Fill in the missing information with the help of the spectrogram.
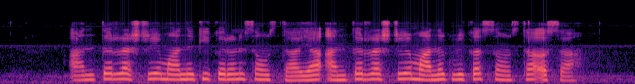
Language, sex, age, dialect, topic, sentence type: Marathi, male, 18-24, Southern Konkan, banking, statement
